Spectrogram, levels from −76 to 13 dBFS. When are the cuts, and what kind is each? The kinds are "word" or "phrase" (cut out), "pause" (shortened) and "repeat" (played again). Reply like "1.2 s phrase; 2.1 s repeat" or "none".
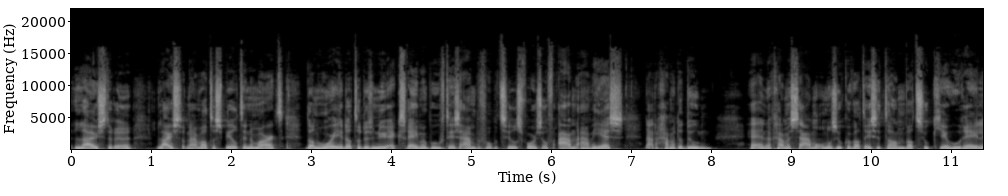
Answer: none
